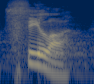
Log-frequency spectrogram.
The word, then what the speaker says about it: Selah: This word at the end of verse 6 is pronounced Selah. I know because I looked it up. I've heard it pronounced Selah, I've heard it pronounced Selah, and I've heard it Salah. And all of you probably have heard it different ways, but the one that has the most backing is the pronunciation Selah.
